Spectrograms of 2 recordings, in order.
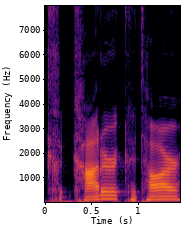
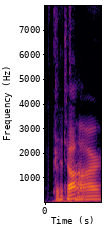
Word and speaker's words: Qatar: We have these listeners, Bahrain, China, Philippines, Qatar. How do you say that? Qatar.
